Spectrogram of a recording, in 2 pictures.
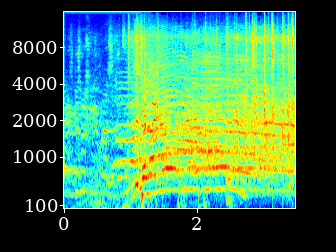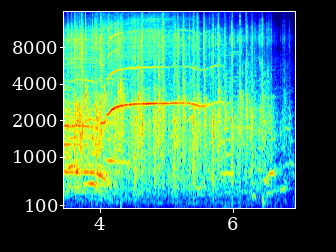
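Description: A group of young people cheer and shout excitedly.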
